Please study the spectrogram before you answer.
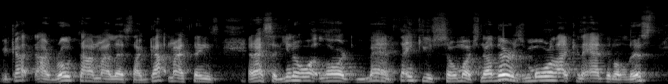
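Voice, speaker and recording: Speaking at a normal pace in a fairly high, mellow voice, this sixty-something coach and pastor offers an easygoing pep talk. Folksy, sermon-like asides pop up throughout, and he coughs occasionally.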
